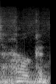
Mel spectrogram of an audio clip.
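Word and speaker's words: Hurricane: It's easy, guys. Come on. Wrong. It's herkin.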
